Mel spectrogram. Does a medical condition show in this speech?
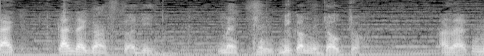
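Yes: cerebral palsy; limited movement and coordination, since childhood.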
